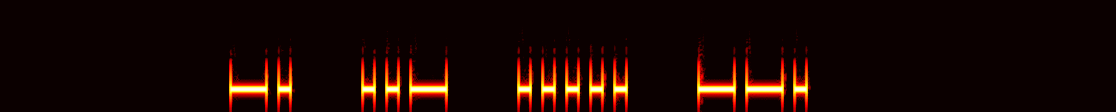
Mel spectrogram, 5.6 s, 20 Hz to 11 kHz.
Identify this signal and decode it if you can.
Morse code, heard as a keyed tone, about 19 wpm, spaced as for 14 wpm, 700 Hz. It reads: NU5G
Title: 167 Lesson 27g - Number 7 - Call Signs 20wpm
